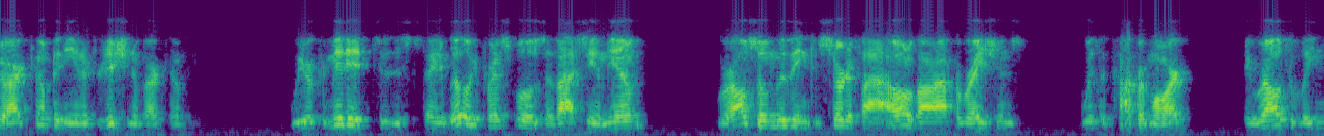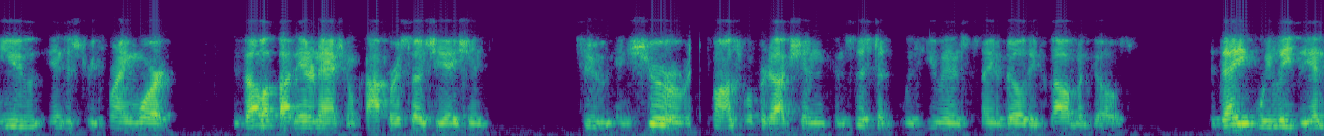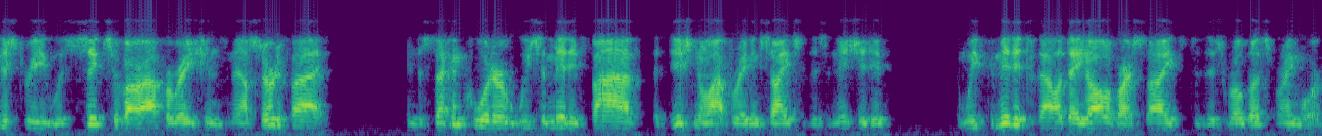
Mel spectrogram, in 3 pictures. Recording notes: Freeport-McMoRan’s second-quarter conference call.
